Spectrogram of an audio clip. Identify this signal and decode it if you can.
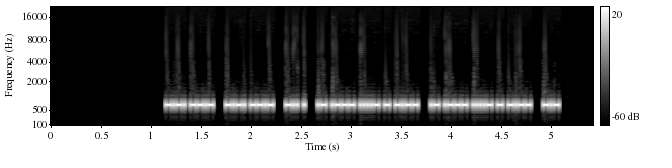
Morse code, heard as a keyed tone, about 69 wpm, 700 Hz. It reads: CQ CQ DE AJ4TY AJ4TY K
